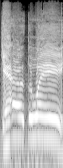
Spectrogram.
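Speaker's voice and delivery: loud high-pitched shout.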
